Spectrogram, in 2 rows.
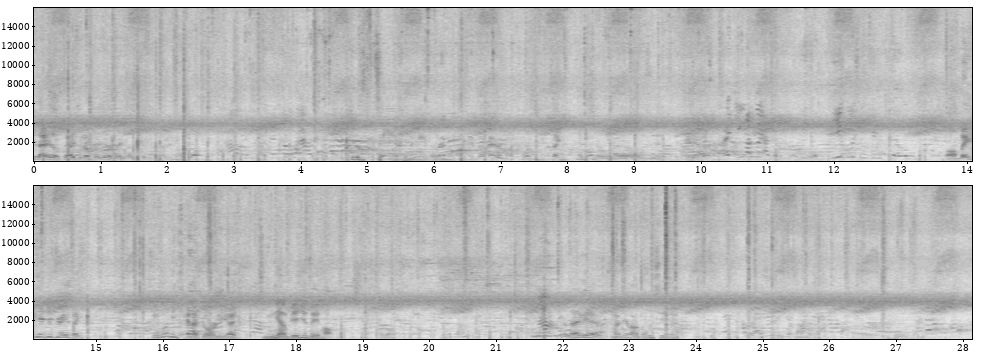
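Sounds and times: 
children in the wild in China: 0:00.0 - 0:28.1.

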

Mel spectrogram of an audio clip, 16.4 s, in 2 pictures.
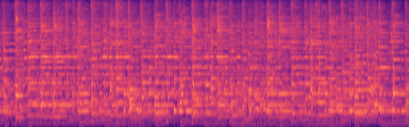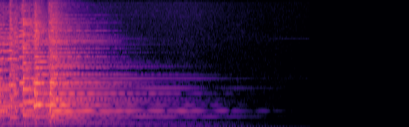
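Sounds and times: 
polka music: 0:00.0 - 0:12.8.

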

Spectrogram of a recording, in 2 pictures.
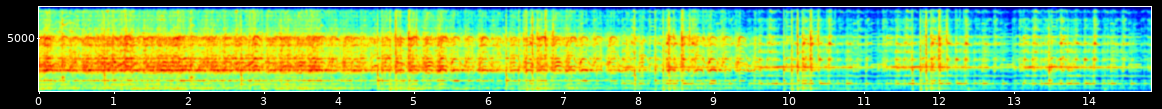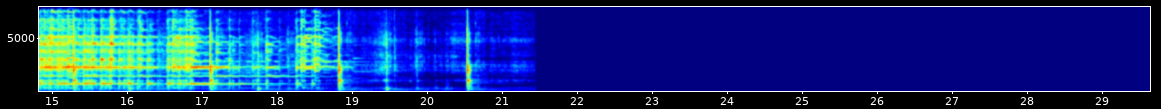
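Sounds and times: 
toy guitar: 0:00.0 - 0:21.4.

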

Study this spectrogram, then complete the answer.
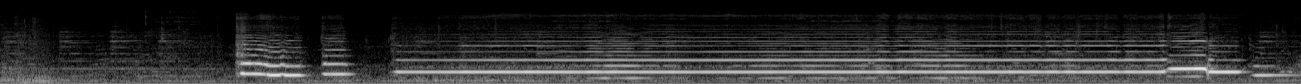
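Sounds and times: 
flute: 0:02.3 - 0:13.0.

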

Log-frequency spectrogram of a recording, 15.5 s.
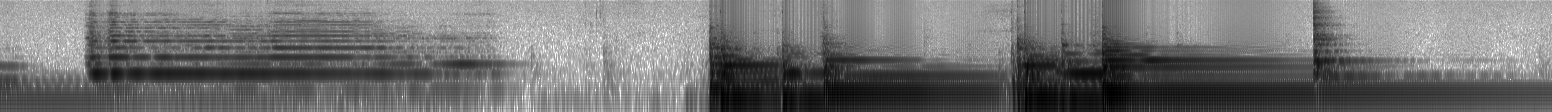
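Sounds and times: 
prepared double bass: 0:07.1 - 0:15.5.

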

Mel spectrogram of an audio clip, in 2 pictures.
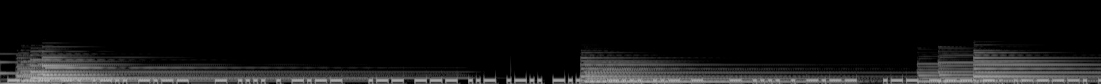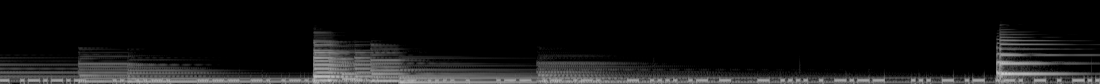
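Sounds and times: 
piano: 0:00.0 - 0:22.0.

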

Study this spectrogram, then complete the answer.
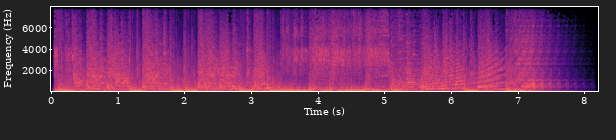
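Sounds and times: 
drum: 0:00.0 - 0:07.8.

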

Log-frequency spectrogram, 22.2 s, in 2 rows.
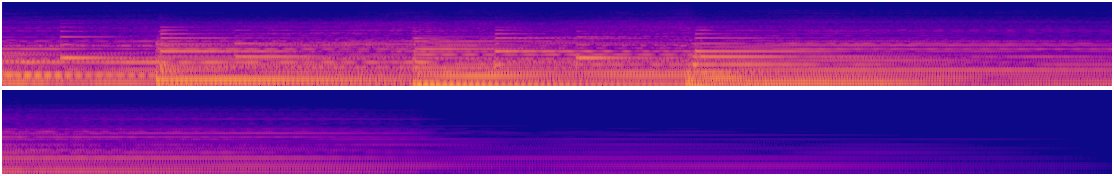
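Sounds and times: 
cello: 0:00.0 - 0:16.6
sad lament piano: 0:00.0 - 0:16.6.

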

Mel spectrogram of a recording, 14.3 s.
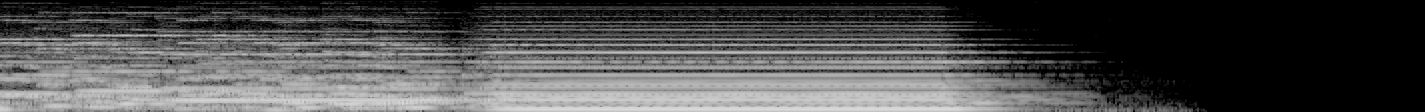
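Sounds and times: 
organ music: 0:00.0 - 0:11.0.

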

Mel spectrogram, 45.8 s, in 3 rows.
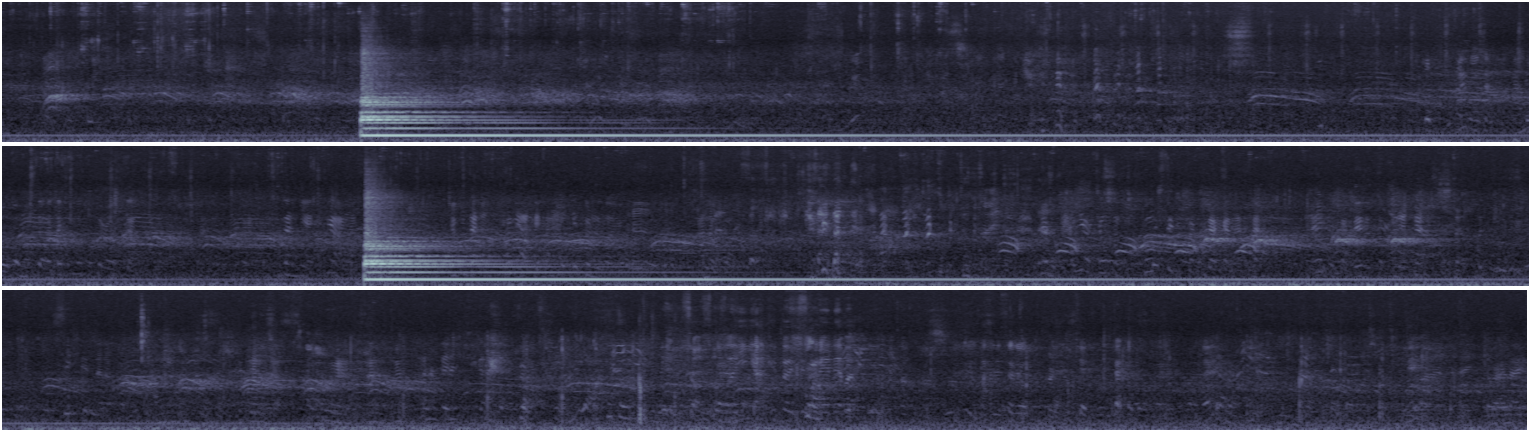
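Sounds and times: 
bells of time ringing in Ueno: 0:00.0 - 0:16.4, 0:18.9 - 0:32.4.

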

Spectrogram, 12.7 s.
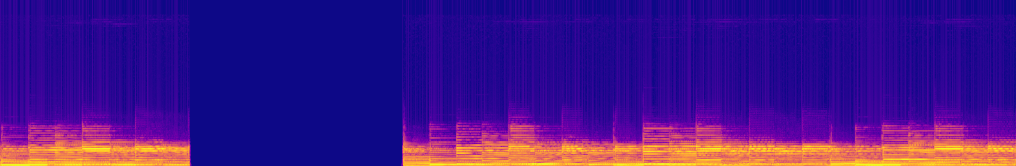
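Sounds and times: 
emotive jangly delayed guitar alone: 0:00.0 - 0:02.4, 0:05.1 - 0:12.6.

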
